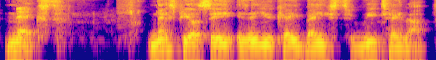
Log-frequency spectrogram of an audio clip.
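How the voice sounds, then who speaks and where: A man presenting an informal stock analysis as host of an investment call, explaining in a halting, deliberate, conversational way. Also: lowish voice, dark tone.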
